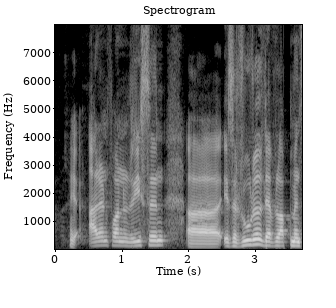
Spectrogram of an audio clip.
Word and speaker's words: Arend van Riessen: scientist and she's the founder of feather Library Aaron Von reason I think I pronounced your name right yeah Aaron for reason uh is a rural development specialist who came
